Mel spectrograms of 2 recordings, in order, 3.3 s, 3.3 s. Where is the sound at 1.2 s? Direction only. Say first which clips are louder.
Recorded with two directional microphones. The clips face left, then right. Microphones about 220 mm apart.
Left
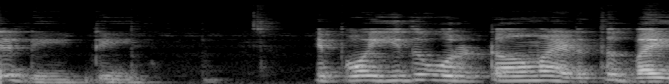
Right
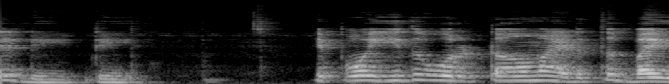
Right 3 dB; 40° right (ahead or behind).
